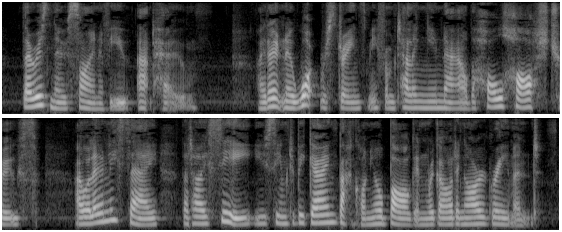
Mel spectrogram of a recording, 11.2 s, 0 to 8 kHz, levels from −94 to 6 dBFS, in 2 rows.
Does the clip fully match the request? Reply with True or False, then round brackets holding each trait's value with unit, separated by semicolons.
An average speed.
False (220 wpm)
